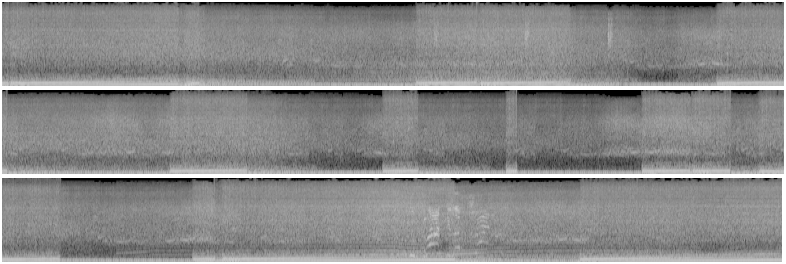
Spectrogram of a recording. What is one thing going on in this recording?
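A van's engine hums and revs up and down as it drives, shifting gears.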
